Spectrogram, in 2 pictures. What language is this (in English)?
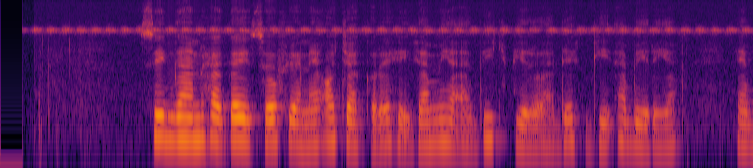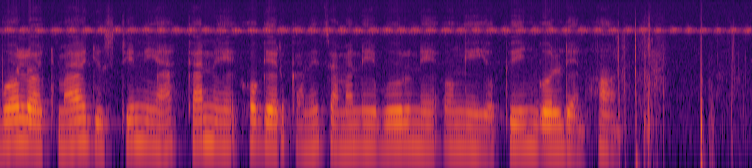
Luo (Kenya and Tanzania)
